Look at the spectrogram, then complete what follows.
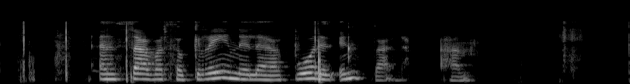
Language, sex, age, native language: Icelandic, female, 12, Icelandic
